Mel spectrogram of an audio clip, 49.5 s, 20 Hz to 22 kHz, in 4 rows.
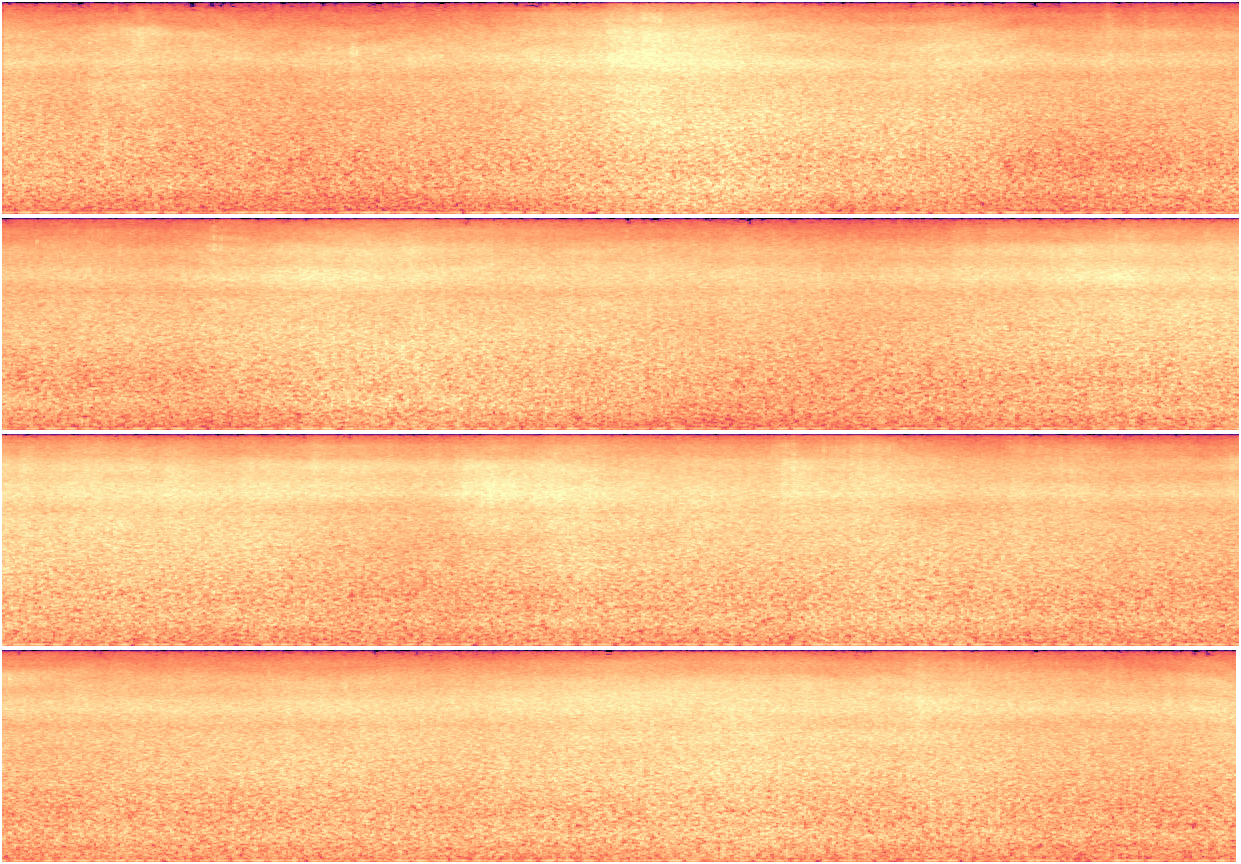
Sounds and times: waves 0:00.0 - 0:49.4

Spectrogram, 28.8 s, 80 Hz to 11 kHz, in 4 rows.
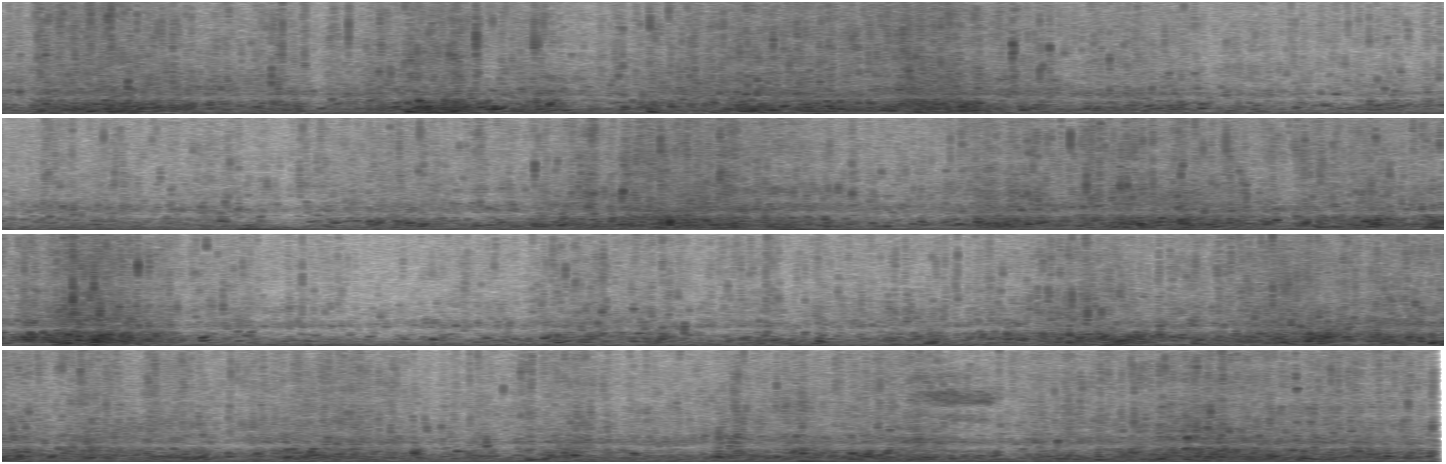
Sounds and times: empty Container ship going to the harbour 0:00.0 - 0:28.8
water flowing 0:00.0 - 0:28.8

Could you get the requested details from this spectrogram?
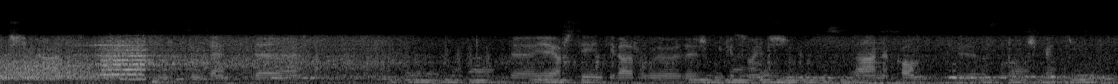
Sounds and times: FM radio 0:00.0 - 0:11.1

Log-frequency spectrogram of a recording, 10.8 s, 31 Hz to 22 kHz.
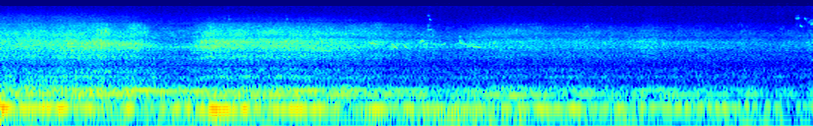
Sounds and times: vehicles driving around the park 0:00.0 - 0:10.8
birds 0:04.6 - 0:08.6
birds 0:09.6 - 0:10.8

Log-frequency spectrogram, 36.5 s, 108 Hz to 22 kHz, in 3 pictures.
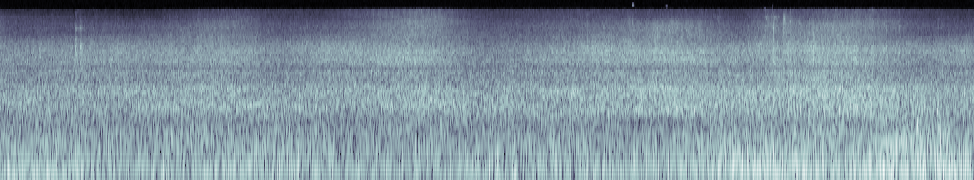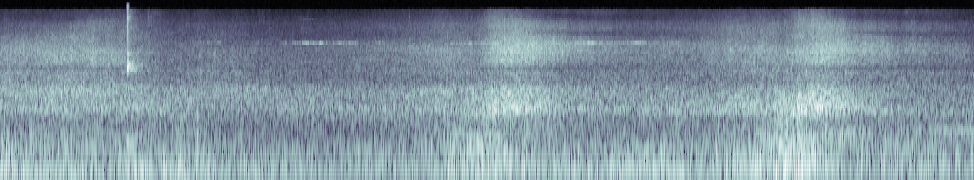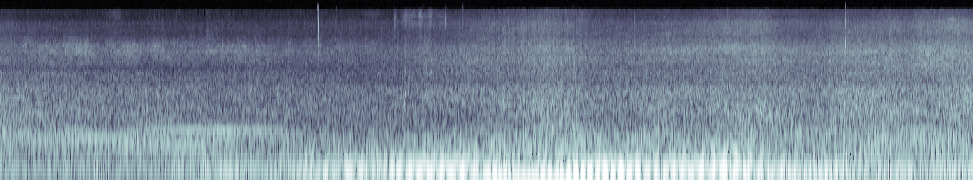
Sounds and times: heavy traffic 0:00.0 - 0:36.5

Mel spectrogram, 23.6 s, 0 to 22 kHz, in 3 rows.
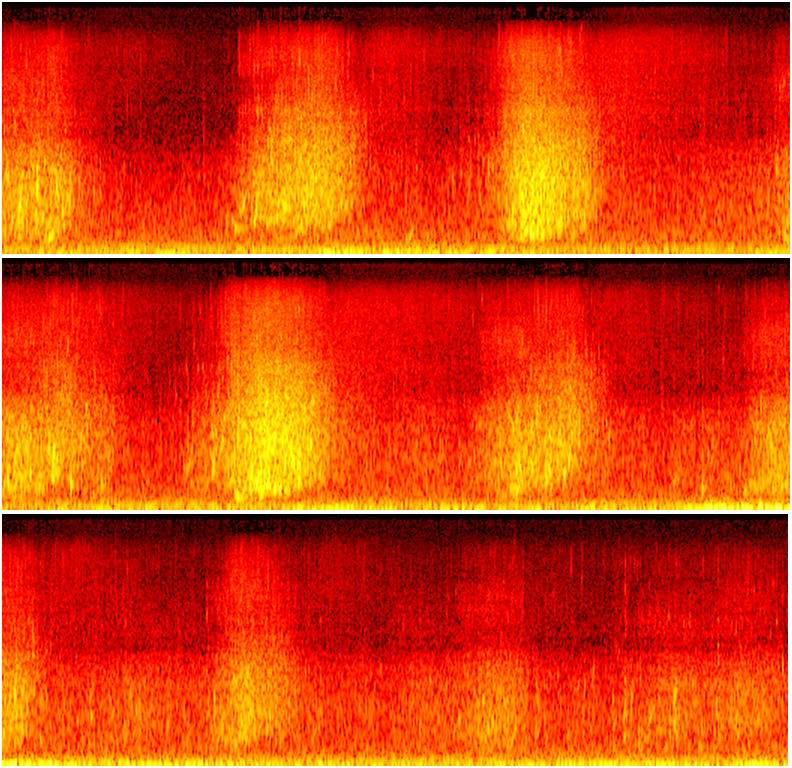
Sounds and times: sloshing waves over pebbles 0:02.4 - 0:14.0

